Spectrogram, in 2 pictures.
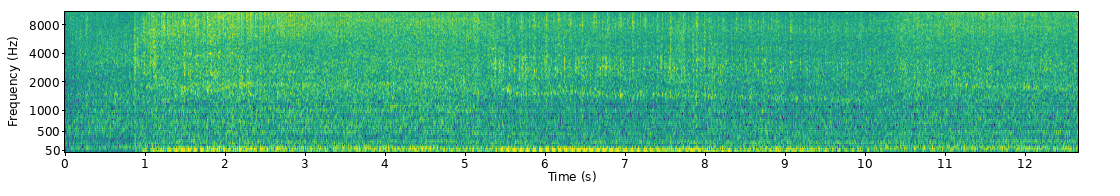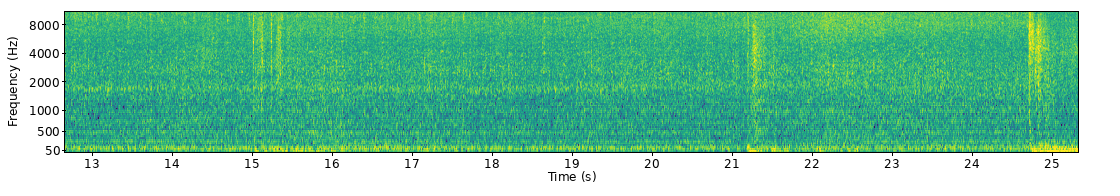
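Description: Tank engines rumble and roar as the tanks drive across open ground.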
